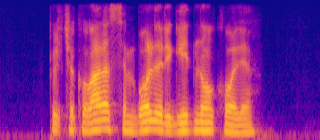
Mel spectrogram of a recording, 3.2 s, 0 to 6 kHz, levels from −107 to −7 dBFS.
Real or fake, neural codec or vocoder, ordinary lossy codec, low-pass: fake; codec, 44.1 kHz, 2.6 kbps, SNAC; none; 5.4 kHz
